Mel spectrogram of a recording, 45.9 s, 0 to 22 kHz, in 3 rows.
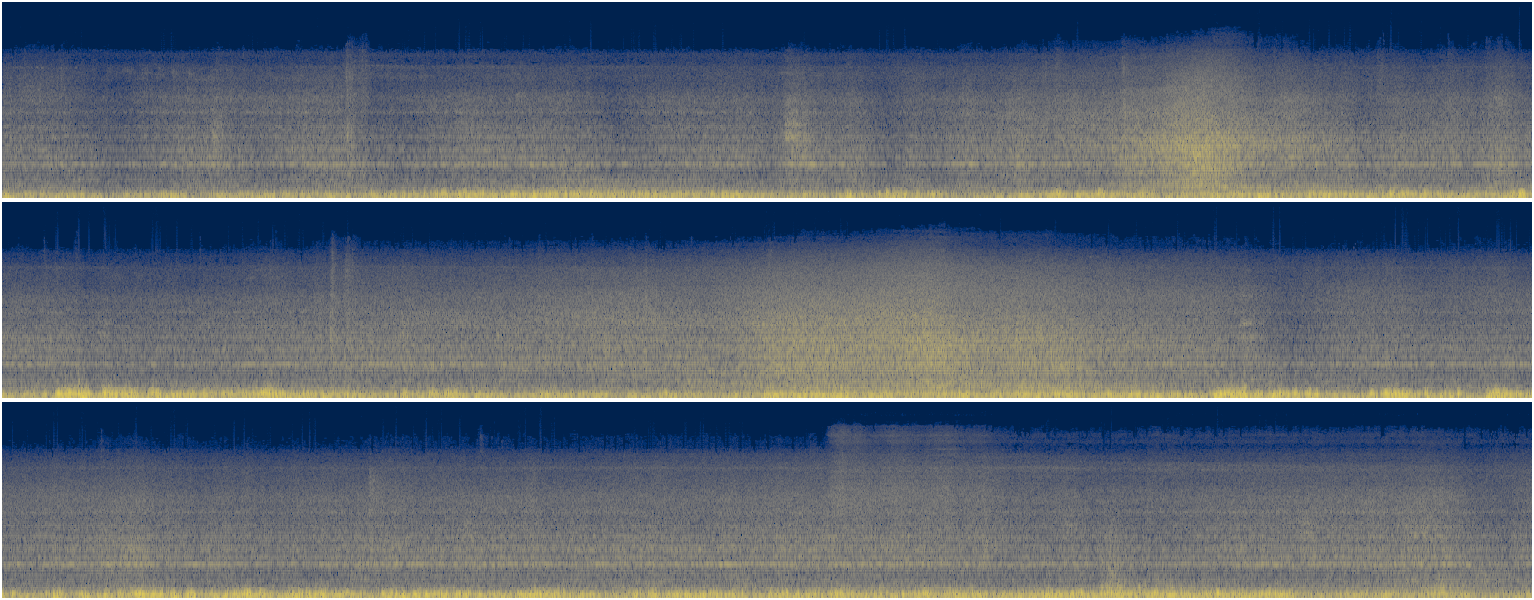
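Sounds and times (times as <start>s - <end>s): faint steady whine: 0.0s - 11.5s, 12.5s - 45.9s
wind buffeting microphone: 0.0s - 45.9s
vehicle passing: 10.0s - 15.4s, 21.1s - 27.6s.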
